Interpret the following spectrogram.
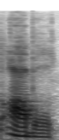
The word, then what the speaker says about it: Abel: so his name actually his name is pronounced abel but in english we've turned it into abelian billion group now there are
